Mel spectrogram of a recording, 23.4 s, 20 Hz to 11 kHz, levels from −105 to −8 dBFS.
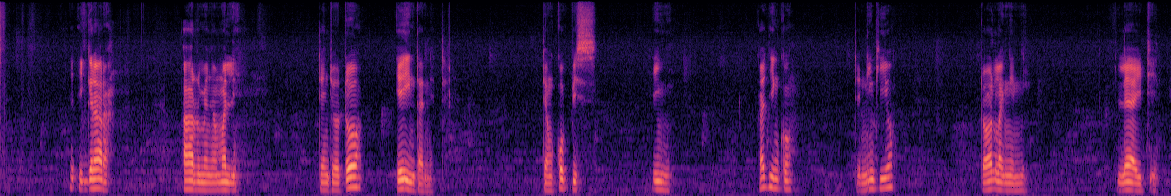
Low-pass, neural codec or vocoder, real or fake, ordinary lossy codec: none; vocoder, 22.05 kHz, 80 mel bands, Vocos; fake; none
